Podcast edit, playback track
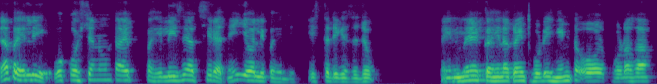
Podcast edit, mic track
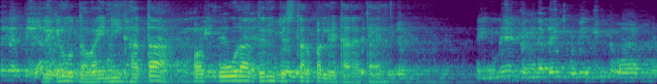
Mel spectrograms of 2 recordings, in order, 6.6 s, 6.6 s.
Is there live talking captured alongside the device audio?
Yes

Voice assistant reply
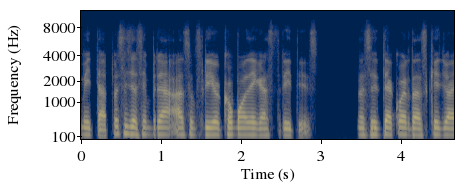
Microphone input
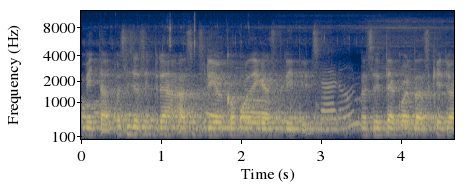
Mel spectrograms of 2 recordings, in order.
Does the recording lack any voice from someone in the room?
No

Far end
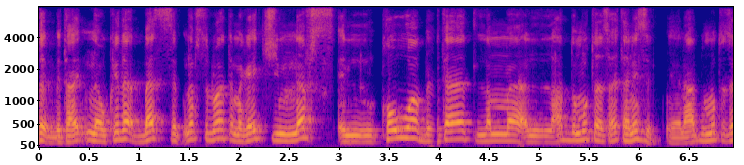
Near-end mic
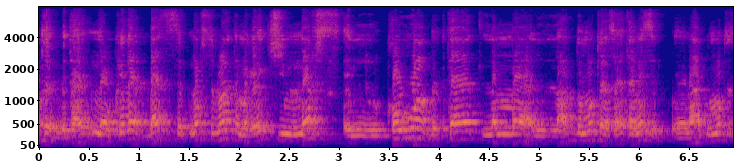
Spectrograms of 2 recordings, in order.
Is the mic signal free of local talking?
Yes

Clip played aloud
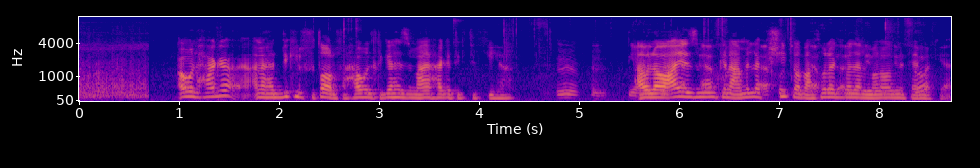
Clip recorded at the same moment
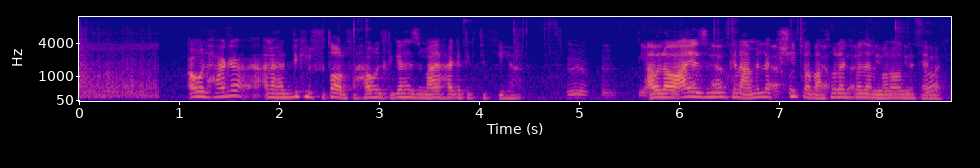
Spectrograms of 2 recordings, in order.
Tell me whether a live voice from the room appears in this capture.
No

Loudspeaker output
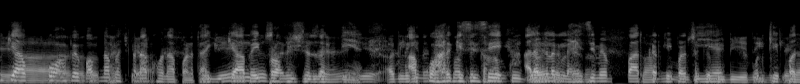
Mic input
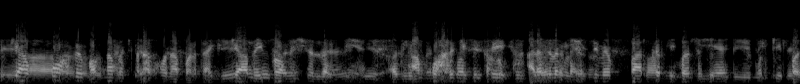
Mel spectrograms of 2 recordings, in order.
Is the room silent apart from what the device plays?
Yes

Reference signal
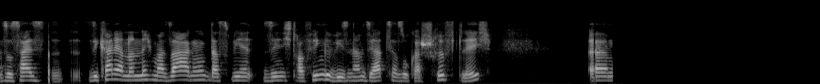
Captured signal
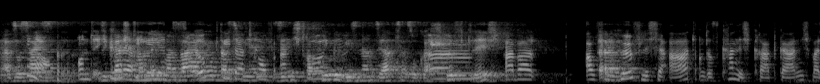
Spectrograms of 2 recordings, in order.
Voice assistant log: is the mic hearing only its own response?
No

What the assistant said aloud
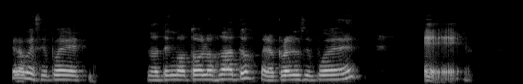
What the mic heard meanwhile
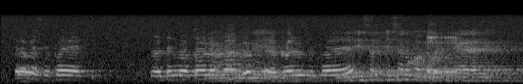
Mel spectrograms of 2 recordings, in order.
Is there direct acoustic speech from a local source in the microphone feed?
Yes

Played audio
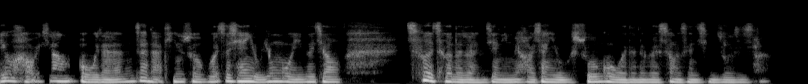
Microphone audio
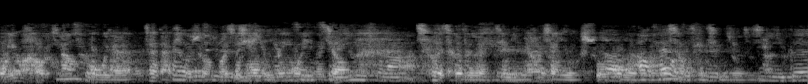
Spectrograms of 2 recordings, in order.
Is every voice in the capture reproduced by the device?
No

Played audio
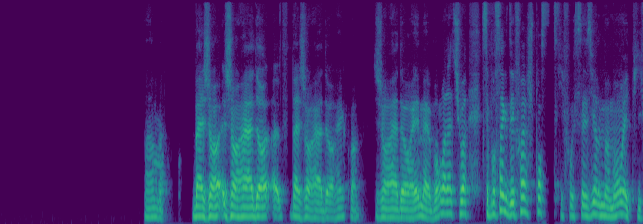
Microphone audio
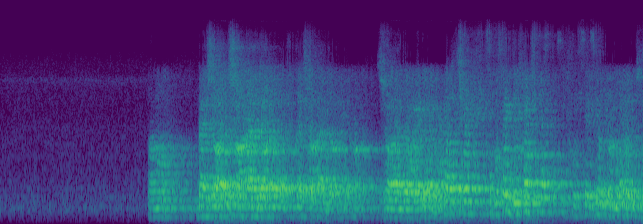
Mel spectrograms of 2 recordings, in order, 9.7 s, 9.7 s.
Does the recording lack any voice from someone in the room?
Yes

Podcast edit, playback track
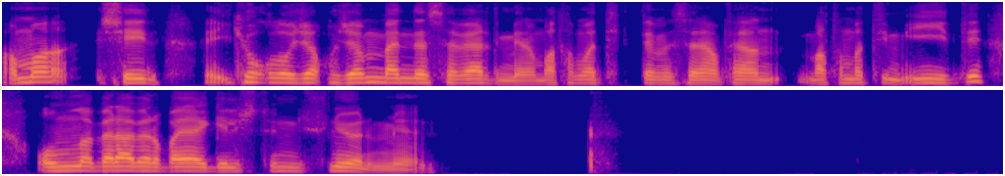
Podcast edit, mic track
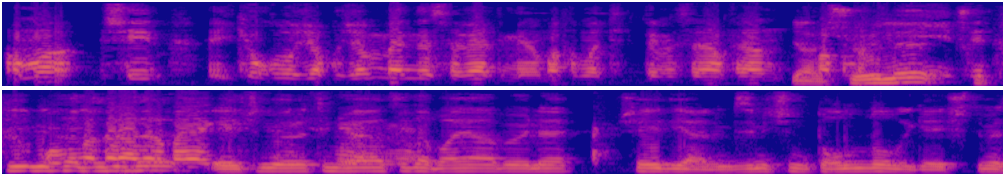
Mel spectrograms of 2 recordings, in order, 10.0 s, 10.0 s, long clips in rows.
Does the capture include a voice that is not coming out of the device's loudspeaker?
Yes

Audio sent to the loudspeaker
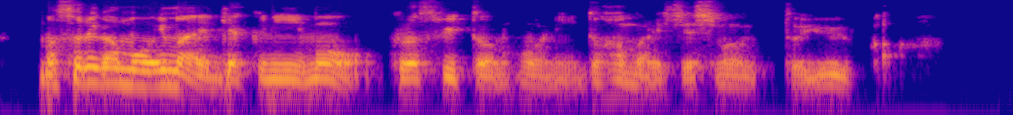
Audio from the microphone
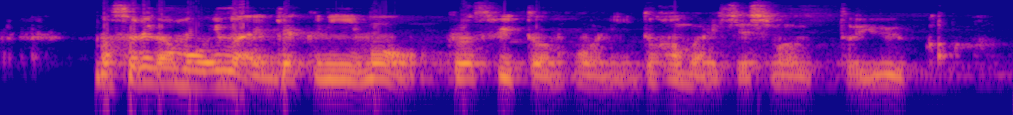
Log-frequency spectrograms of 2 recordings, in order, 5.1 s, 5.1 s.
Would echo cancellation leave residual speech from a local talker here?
No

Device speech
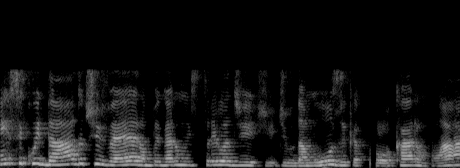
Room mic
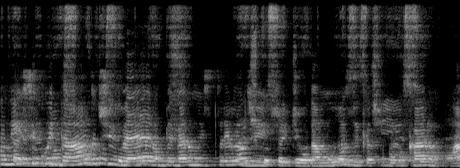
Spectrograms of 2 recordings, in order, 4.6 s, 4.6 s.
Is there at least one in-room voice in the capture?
Yes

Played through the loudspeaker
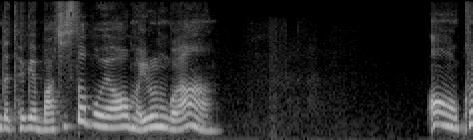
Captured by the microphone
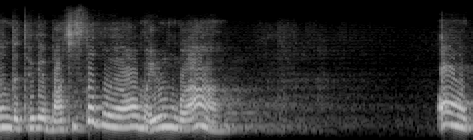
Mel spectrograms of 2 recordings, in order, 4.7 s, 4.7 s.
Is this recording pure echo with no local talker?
Yes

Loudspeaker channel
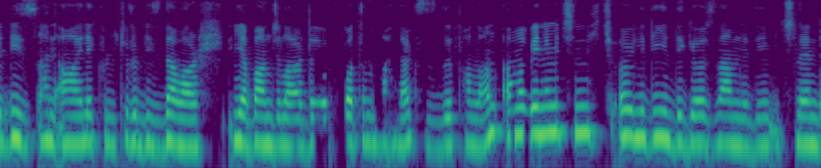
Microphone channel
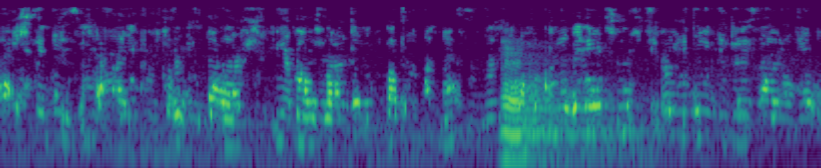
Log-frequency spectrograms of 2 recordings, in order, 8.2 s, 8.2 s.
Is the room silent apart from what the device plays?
No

